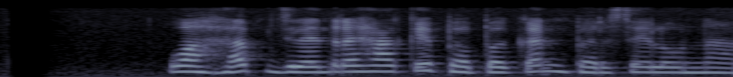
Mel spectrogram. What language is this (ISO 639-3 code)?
jav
